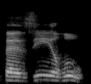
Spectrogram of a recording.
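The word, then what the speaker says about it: تَزِيغُ: Sedangkan di riwayat Syu'bah ya yazighu bitta'i dengan memfathahkan dengan diganti ta ya. Jadi tazighu.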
